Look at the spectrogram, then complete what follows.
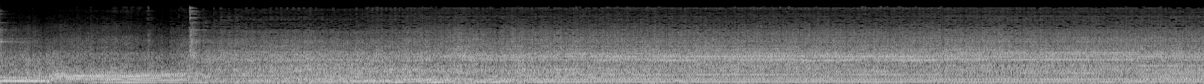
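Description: Small four-stroke petrol generator engine catching on a recoil pull and then running steadily. This is its test run after the leaking valve was repaired.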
